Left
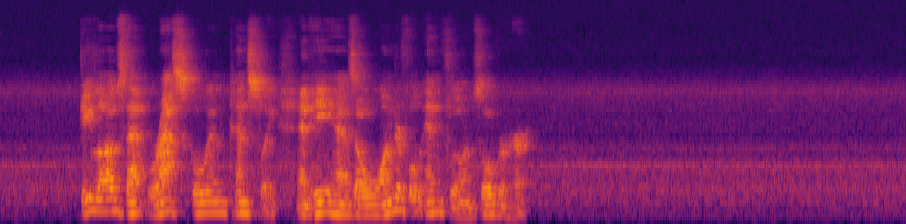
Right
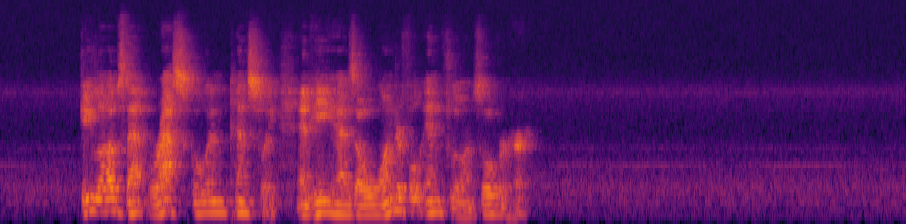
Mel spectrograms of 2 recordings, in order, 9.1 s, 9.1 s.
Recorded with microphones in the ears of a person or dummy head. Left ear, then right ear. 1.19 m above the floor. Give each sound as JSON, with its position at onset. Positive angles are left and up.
{"t": 0.8, "sound": "a man speaking", "side_deg": 60, "distance_m": 1.5}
